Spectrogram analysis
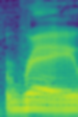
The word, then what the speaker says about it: Re: Re, pronounced Re while rolling the R, Re, I guess, Re.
